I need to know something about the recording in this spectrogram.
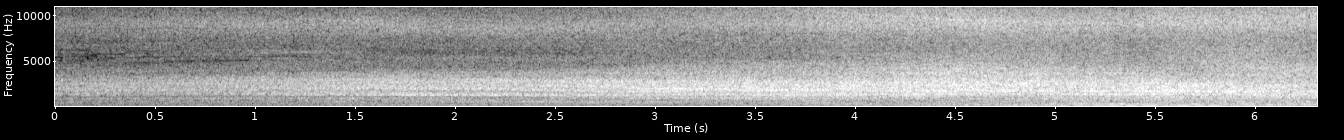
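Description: A passing engine's steady drone, growing steadily louder throughout.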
